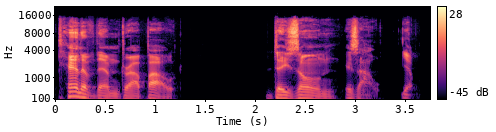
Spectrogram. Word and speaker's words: DAZN: There is a deal with a British company called DAZN, D-A-Z, DAZN. Okay, D-A-Z-N is how it's spelled out, and it looks like they're ready to back out.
